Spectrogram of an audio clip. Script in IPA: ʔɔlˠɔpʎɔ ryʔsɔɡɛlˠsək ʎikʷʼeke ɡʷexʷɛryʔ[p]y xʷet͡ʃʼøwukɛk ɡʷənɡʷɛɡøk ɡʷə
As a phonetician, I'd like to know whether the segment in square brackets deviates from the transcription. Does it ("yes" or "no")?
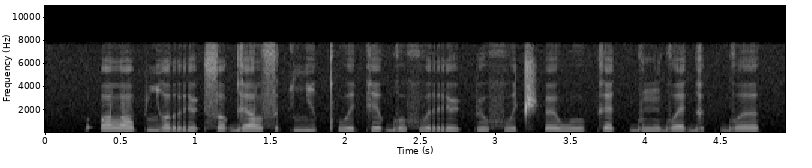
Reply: no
